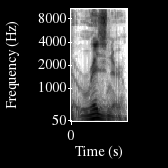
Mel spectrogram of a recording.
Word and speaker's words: Risner: Now, let's talk about Dalton Risner, because that's how you say it, man.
